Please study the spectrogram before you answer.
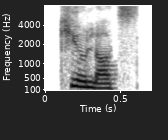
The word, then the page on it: culottes: Indian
